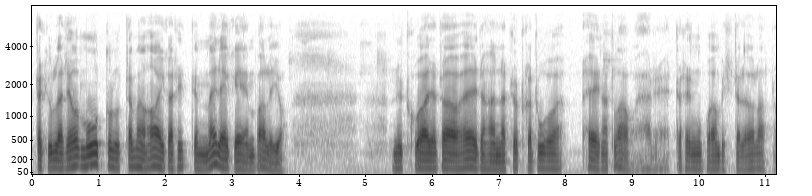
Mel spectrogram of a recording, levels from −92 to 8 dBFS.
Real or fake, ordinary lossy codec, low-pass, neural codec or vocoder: real; none; 7.2 kHz; none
